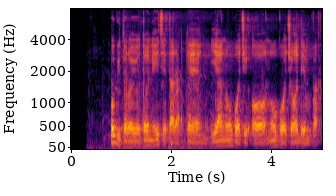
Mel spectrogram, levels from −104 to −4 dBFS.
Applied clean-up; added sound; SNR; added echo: neural separator model SepFormer DNS4.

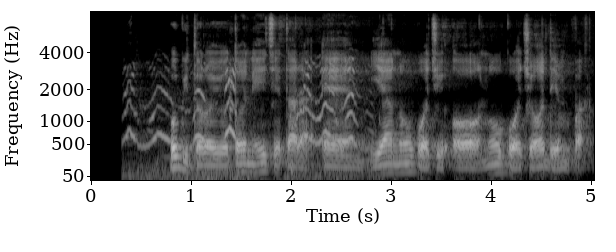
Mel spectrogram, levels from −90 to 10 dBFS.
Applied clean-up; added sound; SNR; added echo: none; Dog; 8 dB; reverberation time 1.2 s.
